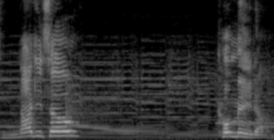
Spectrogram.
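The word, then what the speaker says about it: Nagito Komaeda: The victim is Nagito Komeda.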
